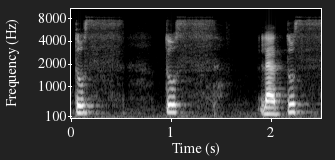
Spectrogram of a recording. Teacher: காற்று வந்து வெளியில் வரணும், ஹம்ச சிஃபத்து கொடுக்கணும்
